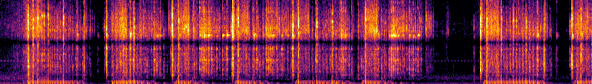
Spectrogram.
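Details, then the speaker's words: Echo trimmer, carburetor rebuilt last year, unused since October/November, lately harder starting; two-stroke buzzing in short throttle blips, revving up and dropping back cleanly without stumble or bogging; normal running. "oops not too bad this has always been a good trimmer"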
